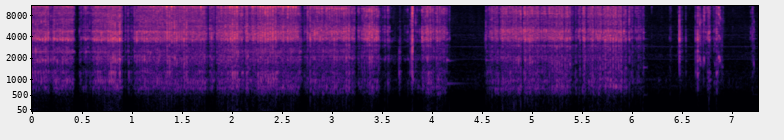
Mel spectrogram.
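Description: Hacksaw cutting through a thin sheet-metal plate: a high rasping in back-and-forth strokes. It pauses briefly about four seconds in and stops about six seconds in, leaving a few light clicks.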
